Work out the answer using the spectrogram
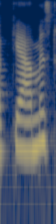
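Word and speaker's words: chemist: केमिस्ट, केमिस्ट्री, coarse और character. यही spellings जो है जहां पर हम सीएच को क पढ़ते हैं।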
